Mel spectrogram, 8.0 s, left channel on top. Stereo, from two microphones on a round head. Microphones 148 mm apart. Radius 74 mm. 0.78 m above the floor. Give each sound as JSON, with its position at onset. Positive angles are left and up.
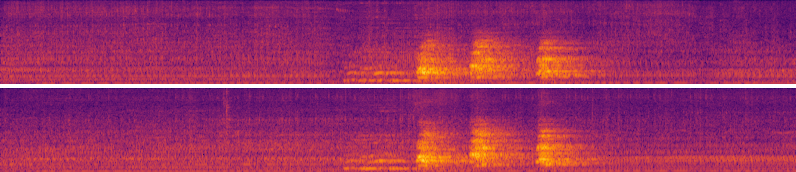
{"t": 3.4, "sound": "a dog barking", "side_deg": -65, "distance_m": 7.0}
